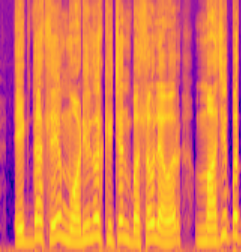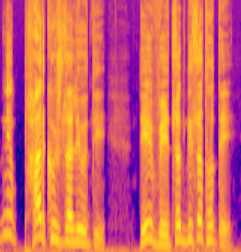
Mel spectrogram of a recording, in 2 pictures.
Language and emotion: Marathi, happy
